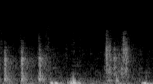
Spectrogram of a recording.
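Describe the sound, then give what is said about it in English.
A quick series of firm knocks on an apartment door, three in an even rhythm, followed by heavier thuds and another short burst of rapping. “Now, go ahead. Knock at the door.”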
